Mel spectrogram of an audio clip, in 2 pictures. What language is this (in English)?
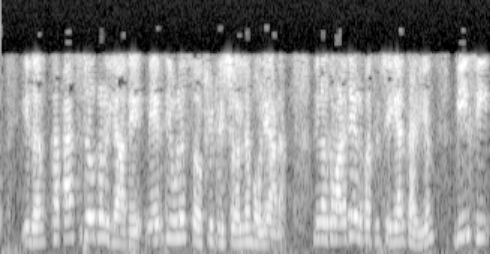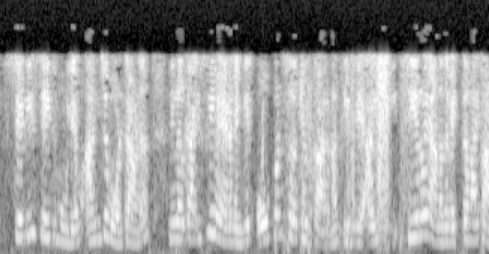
Malayalam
